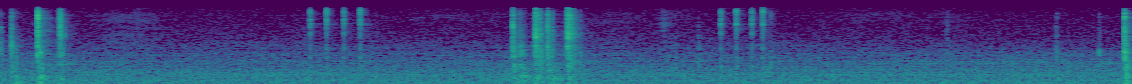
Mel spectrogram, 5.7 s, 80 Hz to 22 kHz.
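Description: Fingertips with blue-painted nails tap the hollow keycaps of a full-size black plastic computer keyboard in fast typing. About 14 sharp, bright clicks come in short bursts, each dying away almost at once, with faint quiet between them.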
